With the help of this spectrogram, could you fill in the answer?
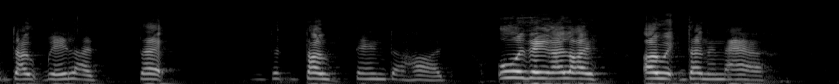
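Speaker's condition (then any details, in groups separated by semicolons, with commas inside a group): Cerebral palsy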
